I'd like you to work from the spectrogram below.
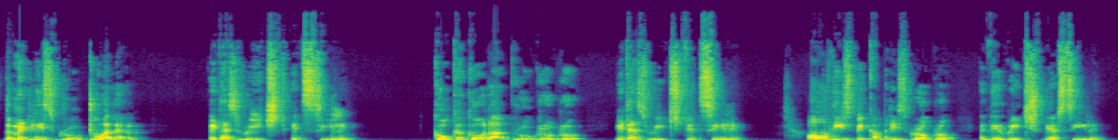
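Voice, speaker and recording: A man's voice: a little high, sing-song, normal speed. A man giving a blunt, profane commentary, repeating phrases for emphasis and reading out an article.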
